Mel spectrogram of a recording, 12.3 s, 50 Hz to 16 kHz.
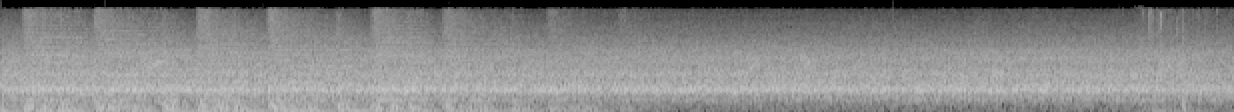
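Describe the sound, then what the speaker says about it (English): Stadium crowd noise in EA Sports College Football 25 as fans rise behind the defense on third down, a dense continuous roar with cheering swells, steady and loud throughout. "Decibels rising as the crowd gets behind this defense on third down"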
